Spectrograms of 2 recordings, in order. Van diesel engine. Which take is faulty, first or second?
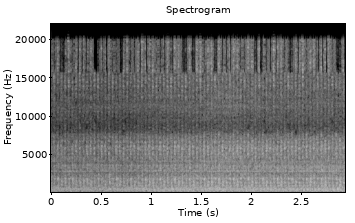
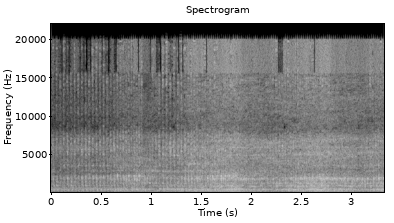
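first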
